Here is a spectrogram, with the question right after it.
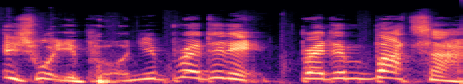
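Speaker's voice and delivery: high, hammed-up Cockney caricature; mock Cockney voice. Player explaining batter as a Cockney, high mock Cockney accent. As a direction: squawk it like a cartoon Cockney. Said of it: "Obviously, I enjoy that voice".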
